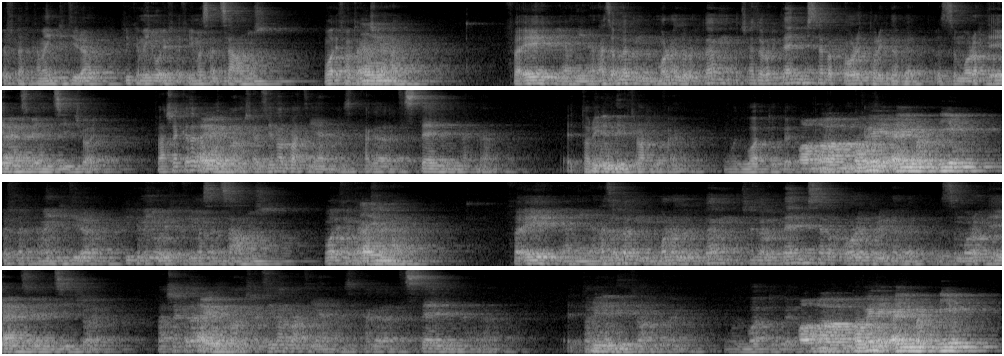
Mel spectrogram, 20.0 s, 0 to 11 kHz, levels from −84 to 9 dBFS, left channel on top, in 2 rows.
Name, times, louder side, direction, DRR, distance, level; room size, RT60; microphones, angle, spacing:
voice 1, 0.0-2.7 3.2-4.1 5.1-11.0 11.5-14.9 15.6-16.9 17.2-18.8, left 2 dB, 40° left, 0 dB, 0.3 m, -29 dB
voice 2, 18.0-19.6, right 1 dB, 30° right, -5 dB, 0.7 m, -19 dB
3.3 x 2.8 x 2.7 m, 1.5 s
head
